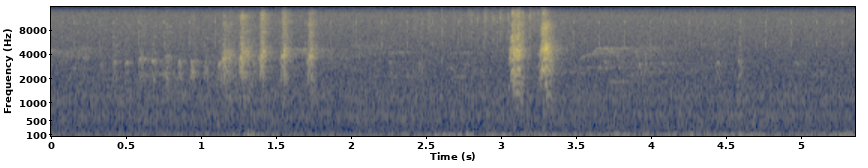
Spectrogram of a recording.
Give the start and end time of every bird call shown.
[0.00, 4.17] Eastern Phoebe (Sayornis phoebe)
[0.00, 4.28] Red-winged Blackbird (Agelaius phoeniceus)

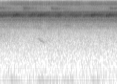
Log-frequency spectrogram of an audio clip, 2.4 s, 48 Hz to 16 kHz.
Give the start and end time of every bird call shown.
[0.00, 2.36] Barred Forest-Falcon (Micrastur ruficollis)

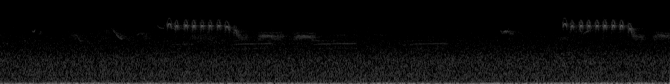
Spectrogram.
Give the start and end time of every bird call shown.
[0.10, 0.90] Dusky Flycatcher (Empidonax oberholseri)
[1.40, 4.70] Red-breasted Nuthatch (Sitta canadensis)
[1.50, 3.30] Mountain Chickadee (Poecile gambeli)
[4.80, 5.80] Dusky Flycatcher (Empidonax oberholseri)
[5.50, 6.70] Mountain Chickadee (Poecile gambeli)

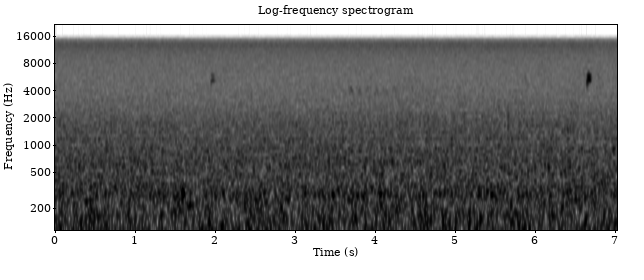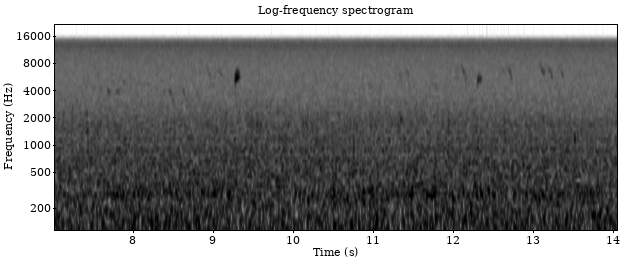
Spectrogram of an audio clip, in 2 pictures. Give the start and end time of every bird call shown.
[1.86, 2.06] White-crowned Sparrow (Zonotrichia leucophrys)
[3.36, 4.56] unidentified bird
[6.56, 6.76] White-crowned Sparrow (Zonotrichia leucophrys)
[7.46, 8.96] unidentified bird
[9.26, 9.36] White-crowned Sparrow (Zonotrichia leucophrys)
[11.26, 13.46] American Pipit (Anthus rubescens)
[12.26, 12.46] White-crowned Sparrow (Zonotrichia leucophrys)

